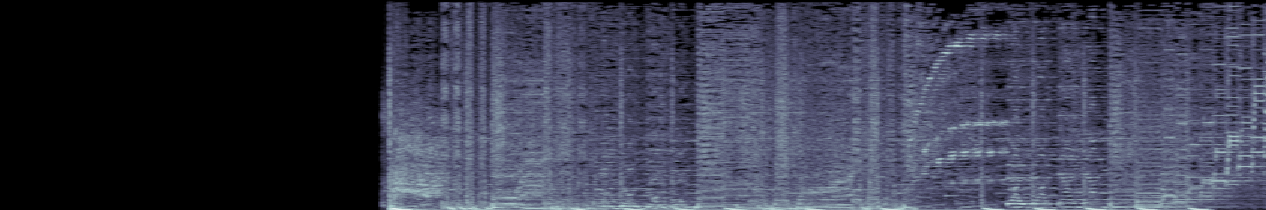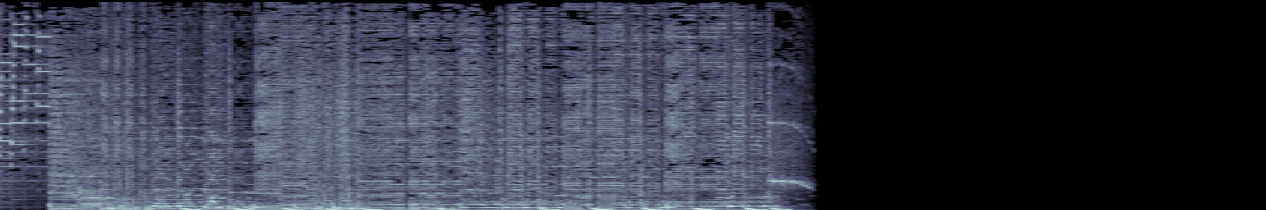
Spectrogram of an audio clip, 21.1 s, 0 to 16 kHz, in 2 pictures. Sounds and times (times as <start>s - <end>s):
Dubstep: 3.2s - 17.3s.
